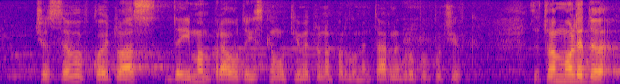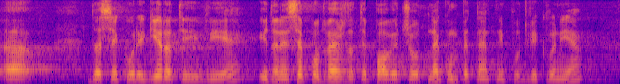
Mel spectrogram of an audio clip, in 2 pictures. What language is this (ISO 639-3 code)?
bul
